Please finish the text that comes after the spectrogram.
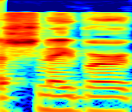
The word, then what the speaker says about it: Schneberg: For me, it's won't you be my schneighbor. So, Angie, that's how you pronounce my last name.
